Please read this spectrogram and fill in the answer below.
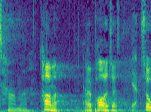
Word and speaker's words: Tama: And it's pronounced Tama.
